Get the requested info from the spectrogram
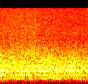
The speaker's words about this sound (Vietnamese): ok rồi đúng không mic nghe tiếng gió nó có nhỉ?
